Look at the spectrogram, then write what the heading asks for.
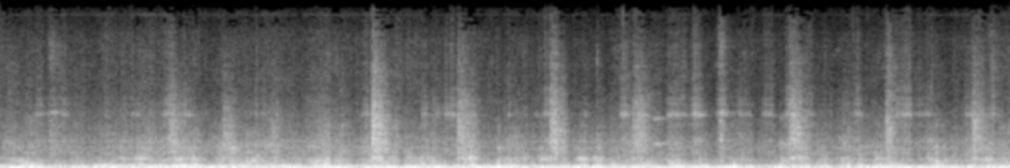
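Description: Train running along the line: a steady low running noise, with irregular clacks and knocks of the wheels over the rail joints.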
